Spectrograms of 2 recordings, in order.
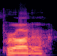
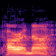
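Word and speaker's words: Paraná: the marathon hernand daras piranha I don't know if I pronounced it right you got that 90% right Parana is the river in Argentina and I've actually been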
